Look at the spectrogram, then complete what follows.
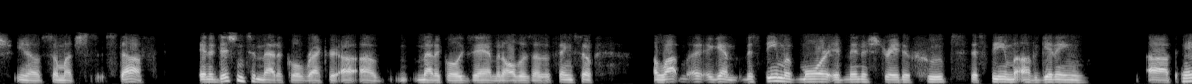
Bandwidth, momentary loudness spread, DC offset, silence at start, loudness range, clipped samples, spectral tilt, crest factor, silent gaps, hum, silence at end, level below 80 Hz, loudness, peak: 4.6 kHz; 5 LU; under 0.1%; 0 s; 1 LU; under 0.1%; -12 dB/octave; 14 dB; none; none; 0 s; -56 dBFS; -16 LUFS; -2 dBFS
